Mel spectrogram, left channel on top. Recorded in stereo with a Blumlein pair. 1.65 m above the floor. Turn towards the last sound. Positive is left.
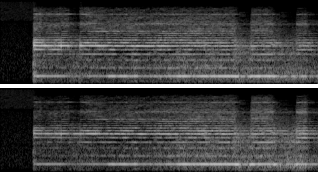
turn(degrees=-15)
